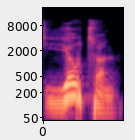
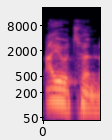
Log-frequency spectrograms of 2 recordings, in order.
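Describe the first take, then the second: First: The name begins with a single 'yo' sound. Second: The name begins with separate 'ee' and 'o' sounds. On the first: The speaker calls it right. "the I and the O is a yo" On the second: The speaker calls it wrong. "most people probably read it as like"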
